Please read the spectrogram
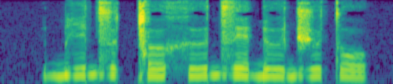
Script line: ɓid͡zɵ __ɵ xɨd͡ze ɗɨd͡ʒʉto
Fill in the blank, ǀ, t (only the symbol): ǀ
